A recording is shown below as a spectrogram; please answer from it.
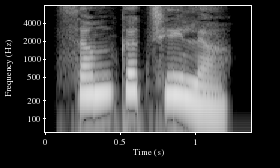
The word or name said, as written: ಸಮ್ಕಕ್ಛೀಲ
